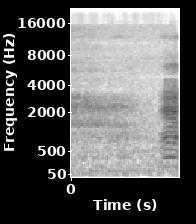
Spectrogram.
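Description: A single steady breath drawn in through the nose during a yoga pyramid fold, soft and close, swelling louder near the end, with no talking.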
